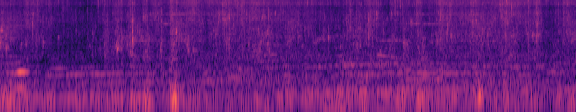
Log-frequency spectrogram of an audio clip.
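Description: Hands rinsed under a running tap, steady splashing water flowing continuously and close, with faint talk underneath.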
